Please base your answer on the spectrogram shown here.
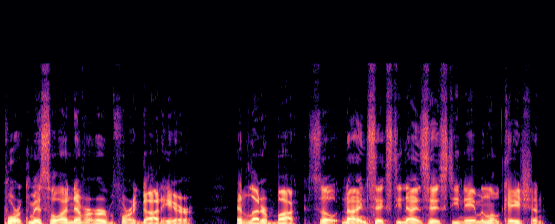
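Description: Chatty low-voiced radio host with Ontario accent. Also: male voice, fairly quick, dry recording, studio quality. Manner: chatty, self-mocking. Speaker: radio sports show host. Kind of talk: casual radio banter. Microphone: studio mic.

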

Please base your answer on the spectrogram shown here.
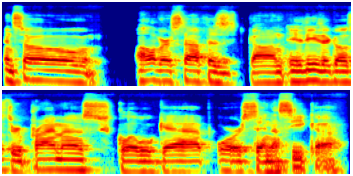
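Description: Gravelly-voiced man in his thirties. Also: fairly low pitch, little pitch movement, takes it slowly, fairly bright tone. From Mexico, raised in New Mexico. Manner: upbeat and matter-of-fact, playful asides. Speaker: farm grower, guest. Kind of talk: casual interview chat.

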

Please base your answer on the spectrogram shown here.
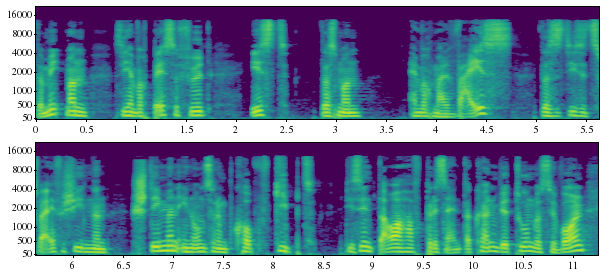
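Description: A man delivering a motivational podcast monologue as host, emphatic, with rhetorical repetition. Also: mid-range voice. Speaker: podcast host, health coach.

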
